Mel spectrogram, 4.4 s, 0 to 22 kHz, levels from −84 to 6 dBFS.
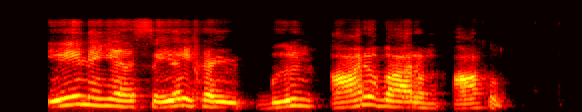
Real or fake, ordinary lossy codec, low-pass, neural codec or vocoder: fake; Opus, 64 kbps; 10.8 kHz; codec, 44.1 kHz, 2.6 kbps, SNAC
